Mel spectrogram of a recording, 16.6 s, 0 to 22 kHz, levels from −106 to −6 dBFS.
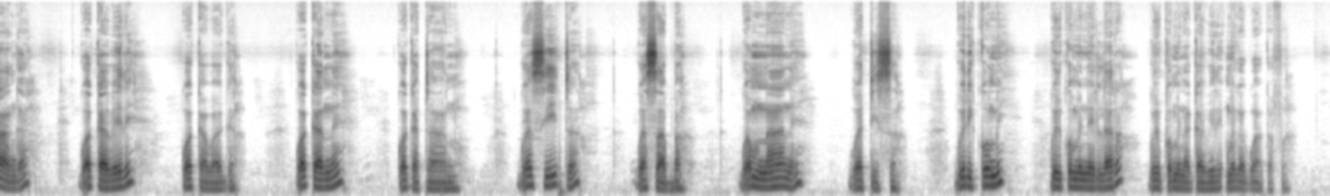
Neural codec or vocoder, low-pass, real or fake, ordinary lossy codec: none; none; real; none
